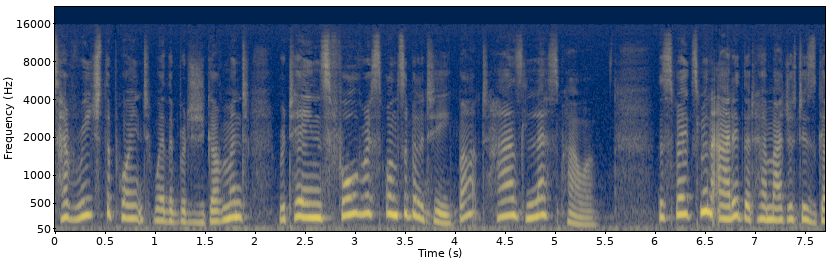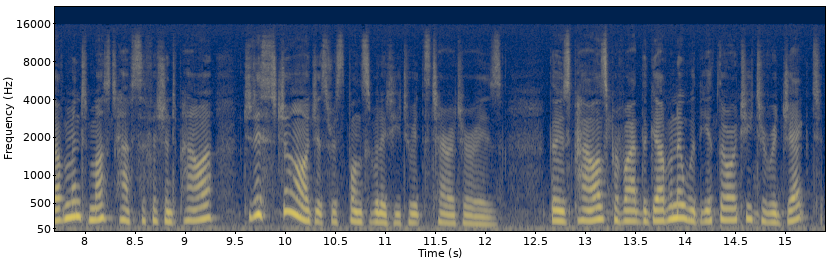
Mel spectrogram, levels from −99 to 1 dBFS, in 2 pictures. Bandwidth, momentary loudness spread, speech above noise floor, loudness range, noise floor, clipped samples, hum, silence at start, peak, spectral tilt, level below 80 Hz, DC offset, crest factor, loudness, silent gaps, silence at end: 15 kHz; 11 LU; 24 dB; 5 LU; -47 dBFS; under 0.1%; none; 0 s; -8 dBFS; -6.5 dB/octave; -48 dBFS; under 0.1%; 16 dB; -25 LUFS; none; 0.05 s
